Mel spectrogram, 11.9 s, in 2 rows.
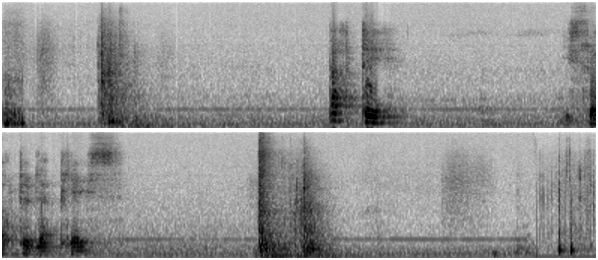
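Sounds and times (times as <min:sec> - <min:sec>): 
door opening: 0:00.9 - 0:01.8, 0:08.4 - 0:09.5
speech: 0:03.3 - 0:03.9, 0:05.6 - 0:07.2.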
